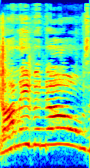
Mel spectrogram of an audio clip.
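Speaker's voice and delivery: high, slow pleading whine; high drawn-out mock plea; customers begging. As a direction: mimic a customer begging for gnomes. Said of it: "And then it's like".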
